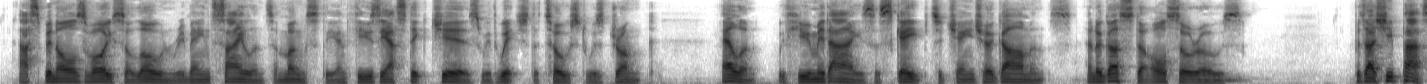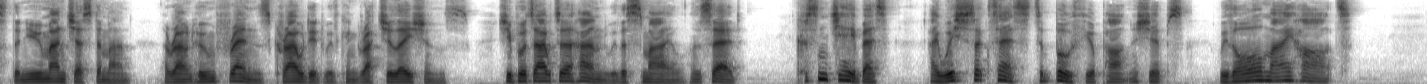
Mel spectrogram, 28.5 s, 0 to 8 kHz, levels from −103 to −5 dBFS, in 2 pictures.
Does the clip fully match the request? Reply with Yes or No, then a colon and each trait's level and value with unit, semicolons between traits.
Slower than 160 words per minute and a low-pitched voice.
Yes: average, 140 wpm; very low, 95 Hz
